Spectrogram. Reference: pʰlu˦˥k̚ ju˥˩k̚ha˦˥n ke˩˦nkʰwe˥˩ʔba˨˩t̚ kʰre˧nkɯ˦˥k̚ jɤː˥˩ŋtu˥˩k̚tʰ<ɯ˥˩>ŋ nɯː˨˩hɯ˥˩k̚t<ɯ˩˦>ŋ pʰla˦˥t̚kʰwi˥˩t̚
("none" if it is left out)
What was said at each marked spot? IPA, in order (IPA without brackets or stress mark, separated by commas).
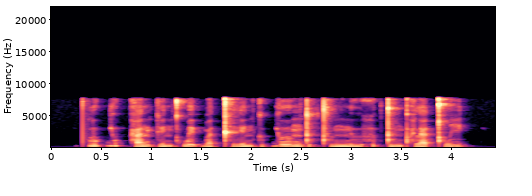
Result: ɯ˧, ɯ˩˦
